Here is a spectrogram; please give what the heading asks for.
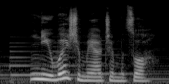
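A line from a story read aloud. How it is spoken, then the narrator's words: Plain. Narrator (Chinese): 赛克问他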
